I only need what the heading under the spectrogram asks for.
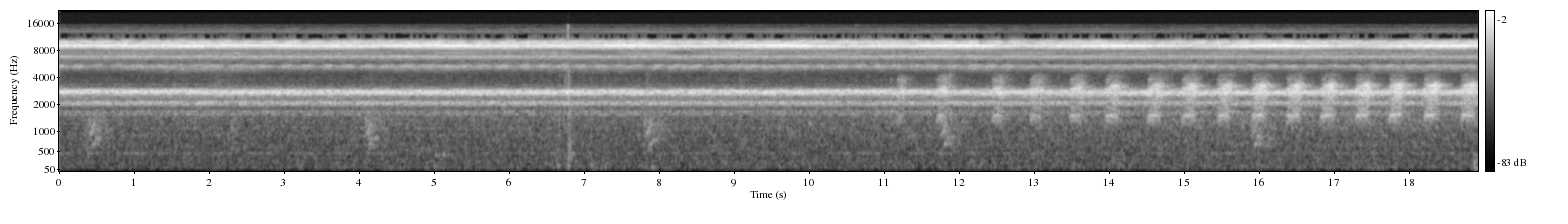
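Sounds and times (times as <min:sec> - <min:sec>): insects trilling: 0:00.0 - 0:18.9
pulsing insect call: 0:00.0 - 0:18.9.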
